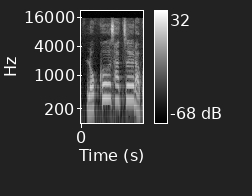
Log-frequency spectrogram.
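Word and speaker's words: 六冊: 자, 6권을 뭐라고 읽냐면은 로쿠사츠라고 읽습니다. 6권을 로쿠사츠. 보통 쿠는 초금으로 바뀌는데 안 바뀌었죠. 이것도 외워두시고요.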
